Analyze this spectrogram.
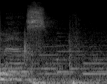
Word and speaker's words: Maas: Maas, your name rhymes with trash.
